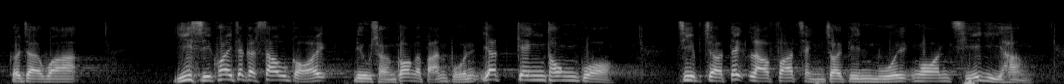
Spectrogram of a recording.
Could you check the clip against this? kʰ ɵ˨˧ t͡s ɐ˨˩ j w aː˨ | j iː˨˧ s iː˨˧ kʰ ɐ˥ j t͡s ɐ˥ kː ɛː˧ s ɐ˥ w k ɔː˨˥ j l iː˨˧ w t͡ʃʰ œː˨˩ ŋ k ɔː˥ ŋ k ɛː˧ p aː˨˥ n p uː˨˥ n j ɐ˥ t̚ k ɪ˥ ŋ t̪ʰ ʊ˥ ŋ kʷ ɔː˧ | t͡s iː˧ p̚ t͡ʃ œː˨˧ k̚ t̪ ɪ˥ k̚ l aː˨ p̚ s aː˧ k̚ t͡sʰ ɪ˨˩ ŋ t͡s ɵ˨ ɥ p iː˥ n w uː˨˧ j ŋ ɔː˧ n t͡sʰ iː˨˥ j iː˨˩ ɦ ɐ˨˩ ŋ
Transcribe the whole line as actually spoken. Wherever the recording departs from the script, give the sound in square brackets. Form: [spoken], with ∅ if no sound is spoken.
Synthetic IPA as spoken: kʰ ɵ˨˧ t͡s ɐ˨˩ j w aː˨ | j iː˨˧ s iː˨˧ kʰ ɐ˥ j t͡s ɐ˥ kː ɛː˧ s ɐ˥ w k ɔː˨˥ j l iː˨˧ w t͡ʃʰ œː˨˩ ŋ k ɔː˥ ŋ k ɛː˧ p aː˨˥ n p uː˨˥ n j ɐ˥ t̚ k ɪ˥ ŋ t̪ʰ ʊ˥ ŋ kʷ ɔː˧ | t͡s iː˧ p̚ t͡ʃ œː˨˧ k̚ t̪ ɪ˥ k̚ l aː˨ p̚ [f] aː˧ [t̚] t͡sʰ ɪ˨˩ ŋ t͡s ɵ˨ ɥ p [iː˨˩] n w uː˨˧ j ŋ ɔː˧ n t͡sʰ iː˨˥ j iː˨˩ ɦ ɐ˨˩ ŋ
